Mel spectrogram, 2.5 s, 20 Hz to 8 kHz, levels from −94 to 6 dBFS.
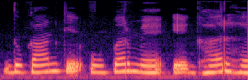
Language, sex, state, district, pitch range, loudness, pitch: Hindi, female, Jharkhand, Garhwa, 215-240 Hz, -14 LUFS, 225 Hz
